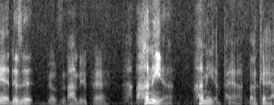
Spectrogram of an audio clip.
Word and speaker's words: Honea Path: how do you say it is it honey honey a path okay honey in path up here in South Carolina talking that Georgia's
